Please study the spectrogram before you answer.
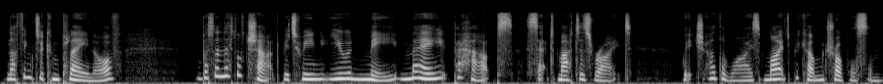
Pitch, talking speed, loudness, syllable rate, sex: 230 Hz, 150 wpm, -18 LUFS, 4.9 syllables/s, female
